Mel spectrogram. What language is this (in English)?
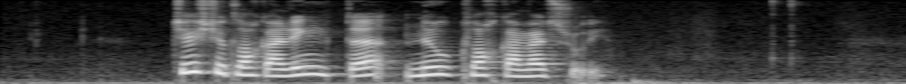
Faroese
